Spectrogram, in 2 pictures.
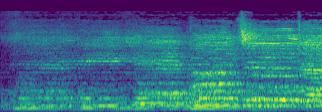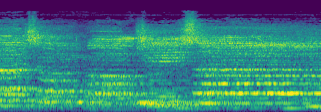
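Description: Mixed church choir of men's and women's voices singing a hymn with instrumental accompaniment; the accompaniment's held notes lead in and the voices come in about two seconds in.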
